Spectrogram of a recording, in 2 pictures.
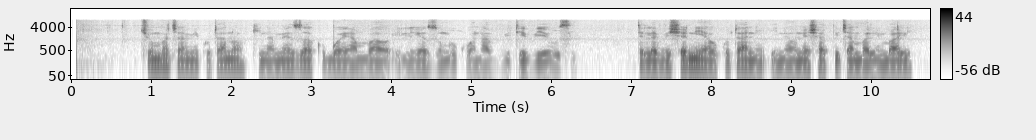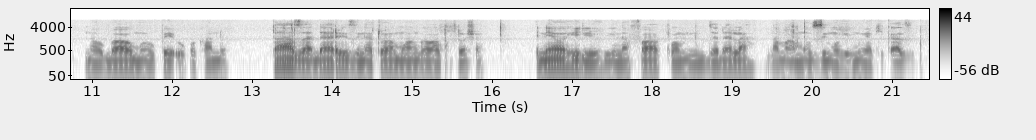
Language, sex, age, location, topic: Swahili, male, 25-35, Nairobi, education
